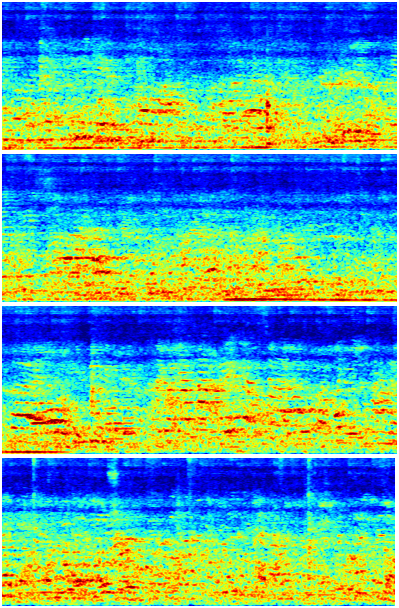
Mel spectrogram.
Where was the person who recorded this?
in a cafe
